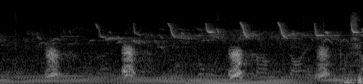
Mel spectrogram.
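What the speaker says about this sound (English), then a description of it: "What's that dog making such a fuss about?" A dog barks and fusses, letting out several separate barks with yelping rises at a moderate distance. Steady low hum and background ambience run underneath.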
